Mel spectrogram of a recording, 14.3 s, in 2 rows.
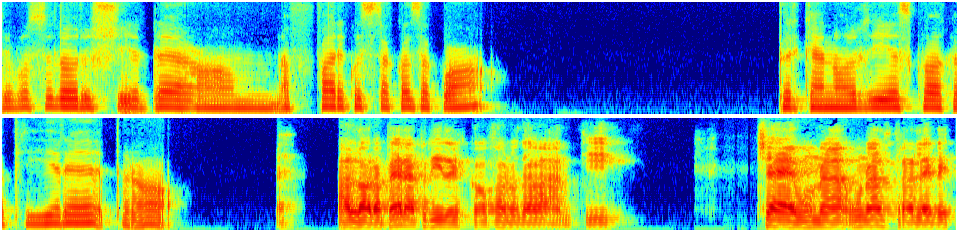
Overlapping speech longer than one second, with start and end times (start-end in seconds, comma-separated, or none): none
